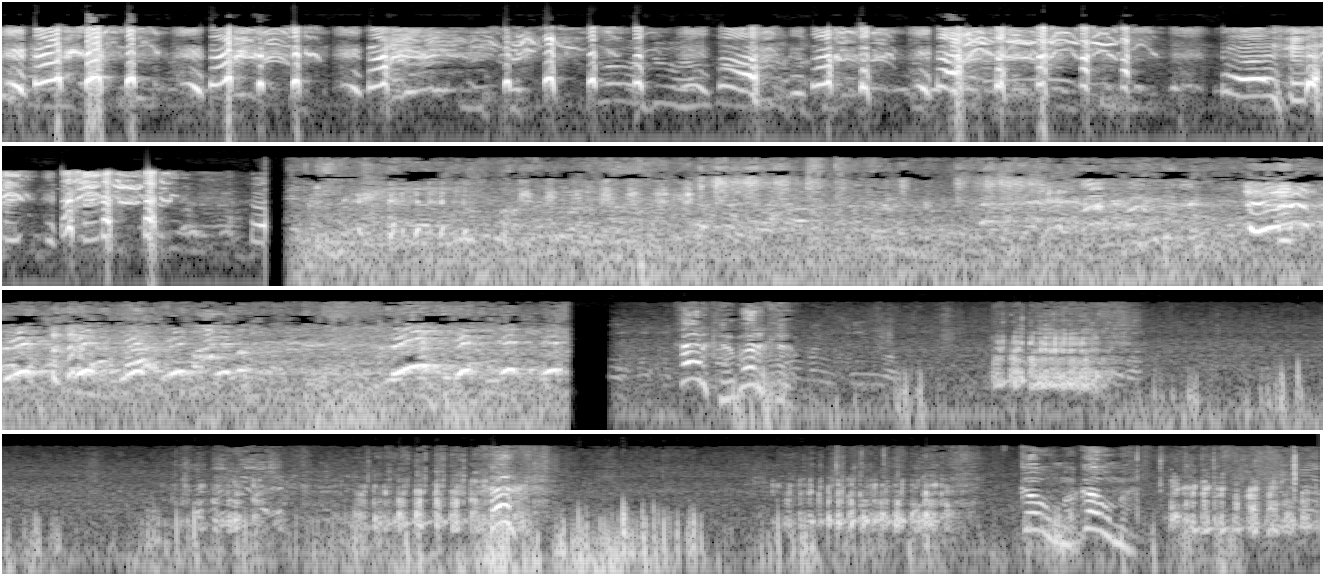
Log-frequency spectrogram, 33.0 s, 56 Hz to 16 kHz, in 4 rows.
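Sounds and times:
indistinct chatter: 0:10.1 - 0:18.9
camel growling: 0:22.7 - 0:23.7, 0:25.8 - 0:28.3, 0:29.5 - 0:31.0, 0:32.0 - 0:33.0.

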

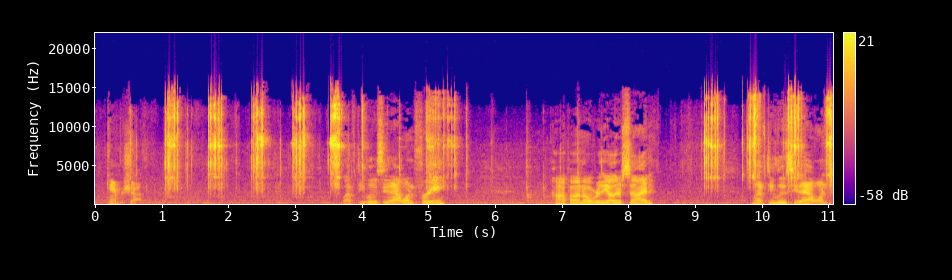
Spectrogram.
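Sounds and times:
socket ratchet clicking: 0:01.0 - 0:04.1, 0:05.0 - 0:05.6, 0:09.1 - 0:11.0.

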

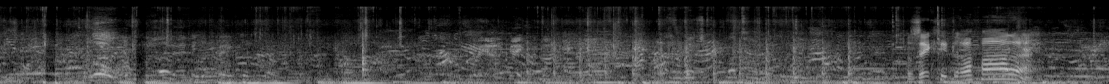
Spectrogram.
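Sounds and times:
indistinct chatter: 0:00.0 - 0:11.0
music playing: 0:00.0 - 0:11.0.

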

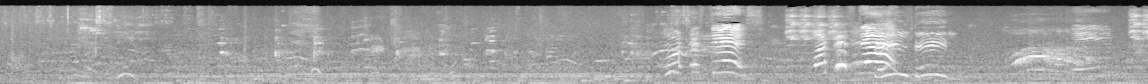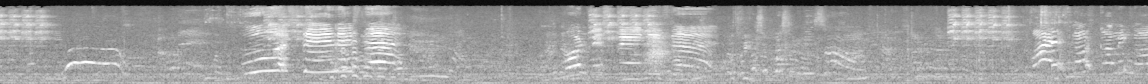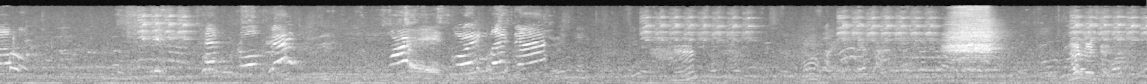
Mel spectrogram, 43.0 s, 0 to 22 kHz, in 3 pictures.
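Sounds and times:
low steady hum: 0:00.0 - 0:40.5
children shouting and chattering: 0:00.0 - 0:43.0
crowd din: 0:00.0 - 0:43.0.

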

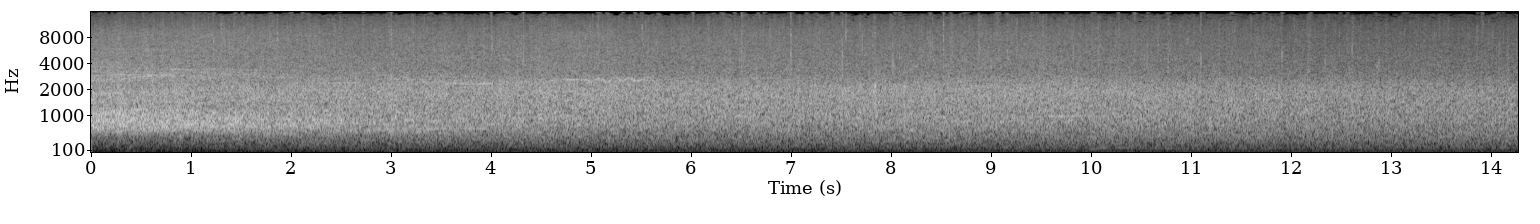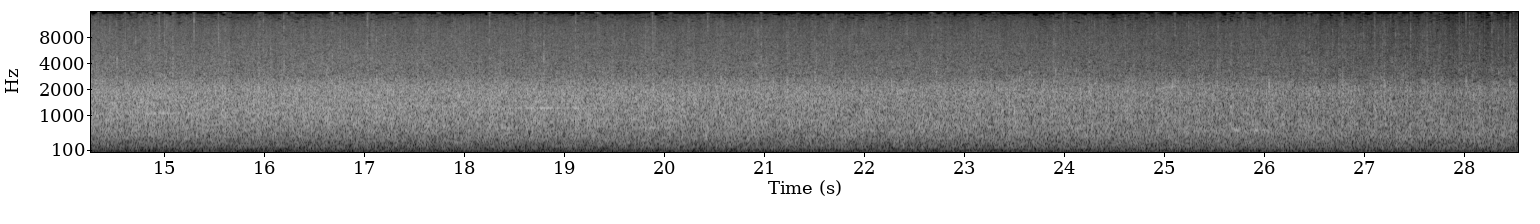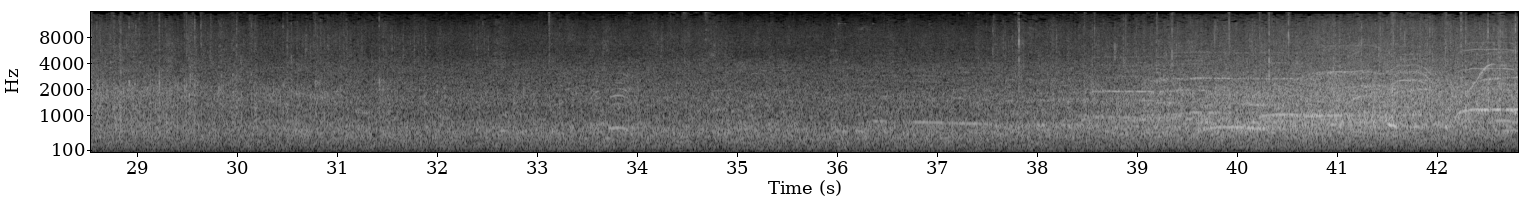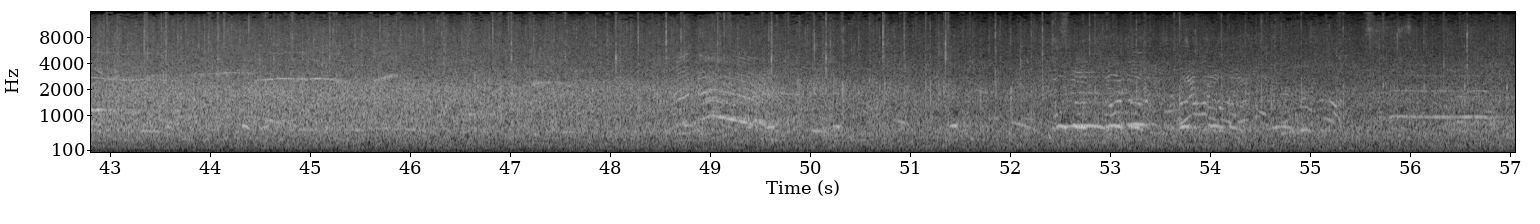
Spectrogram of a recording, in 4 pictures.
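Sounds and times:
stadium crowd applauding: 0:00.0 - 0:57.0.

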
